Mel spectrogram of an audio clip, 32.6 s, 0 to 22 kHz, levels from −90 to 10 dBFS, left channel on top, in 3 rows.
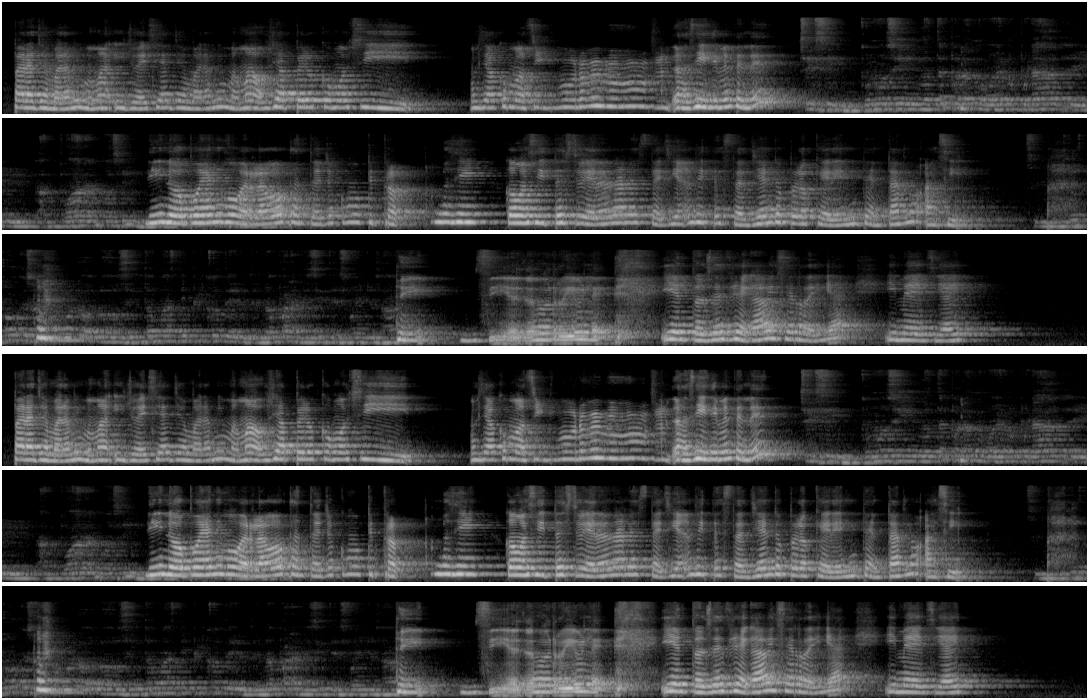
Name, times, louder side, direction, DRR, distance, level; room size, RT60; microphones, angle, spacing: voice 1, 0.1-4.1 4.7-7.7 12.1-14.8 15.1-15.6 15.9-20.5 22.0-22.2 25.6-25.9 26.3-31.3, right 2 dB, 30° right, 7 dB, 0.5 m, -25 dB
voice 2, 8.0-13.5 21.1-25.8, equal, 60° left, -4 dB, 3.6 m, -43 dB
10.0 x 7.0 x 5.4 m, 1.2 s
head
